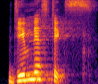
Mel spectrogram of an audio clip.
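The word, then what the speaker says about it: gymnastics: জিমন্যাস্টিক্স, এখানে দেখো জি এর পরে ওয়াই রয়েছে, সেজন্য এটার উচ্চারণ হয়েছে জয়ের মতো।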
